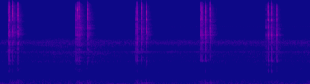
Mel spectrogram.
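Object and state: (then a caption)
Bamboo cutting board. Long nails tap rapidly on the face of a large, flat, solid bamboo cutting board shaped like Michigan. Five short bursts of quick, bright clicking come about once per second, each holding two or three sharp, dry taps that stop almost instantly, with quiet pauses between them.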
